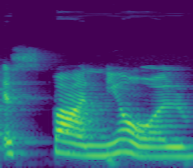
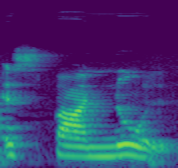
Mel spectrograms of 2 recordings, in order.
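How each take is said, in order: First: The middle consonant is a palatal 'ny' sound. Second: The middle consonant is a plain 'n' sound. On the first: The speaker calls it right. "Now why español?" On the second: The speaker calls it wrong. "Why not español?"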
